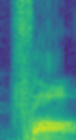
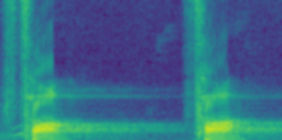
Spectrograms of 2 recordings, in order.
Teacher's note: आ as in फा, फा का मतलब है दूर, और यह हिंदी का आ साउंड के समान है, और इसे इंग्लिश का लॉन्ग आ, मतलब इसका उच्चारण थोड़ा सा ज़्यादा समय के लिए किया जाता है।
